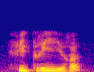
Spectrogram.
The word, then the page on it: filtriere: Bas-Rhin; Herrlisheim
